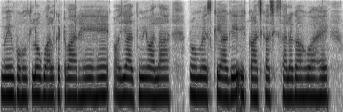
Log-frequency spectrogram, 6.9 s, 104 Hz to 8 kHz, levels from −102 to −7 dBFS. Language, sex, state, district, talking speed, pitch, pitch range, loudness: Hindi, female, Uttar Pradesh, Lalitpur, 190 wpm, 195 Hz, 190-200 Hz, -14 LUFS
